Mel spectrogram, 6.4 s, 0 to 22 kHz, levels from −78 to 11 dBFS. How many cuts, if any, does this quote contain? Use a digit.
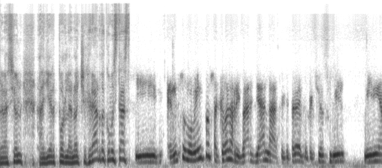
1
